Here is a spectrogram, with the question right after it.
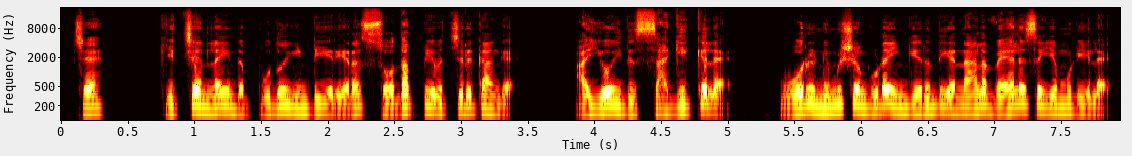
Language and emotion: Tamil, disgusted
